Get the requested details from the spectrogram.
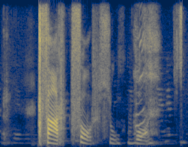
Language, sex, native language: Icelandic, female, Icelandic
